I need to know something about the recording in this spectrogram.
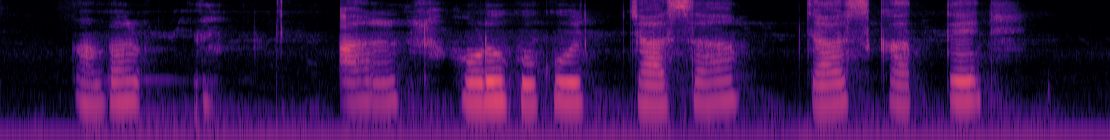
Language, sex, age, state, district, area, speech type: Santali, female, 18-30, West Bengal, Paschim Bardhaman, rural, spontaneous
